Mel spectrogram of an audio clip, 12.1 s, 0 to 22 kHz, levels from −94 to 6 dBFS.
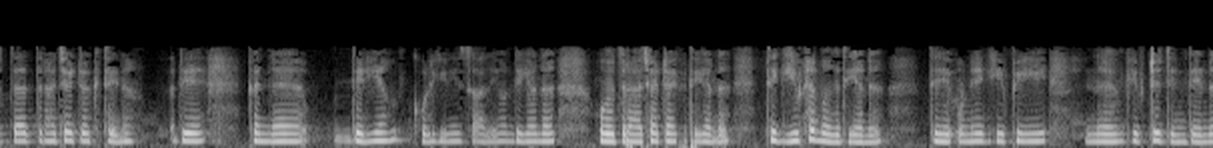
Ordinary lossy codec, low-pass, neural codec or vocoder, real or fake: MP3, 24 kbps; 7.2 kHz; codec, 16 kHz, 0.8 kbps, ZipCodec; fake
